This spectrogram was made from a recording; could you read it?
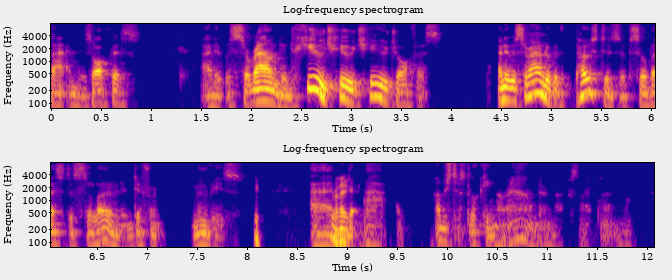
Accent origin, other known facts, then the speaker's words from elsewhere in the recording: Scotland, United Kingdom; And, I'm from Scotland. This is not something that's easy to say.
